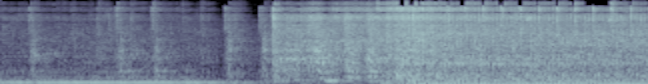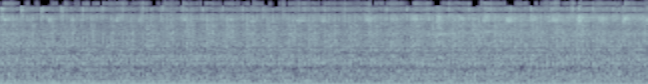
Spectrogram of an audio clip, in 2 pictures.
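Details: Volkswagen diesel after the injection pump quantity adjuster seals were replaced: a short crank, then the engine catches and settles into a steady, even diesel idle with regular clatter.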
